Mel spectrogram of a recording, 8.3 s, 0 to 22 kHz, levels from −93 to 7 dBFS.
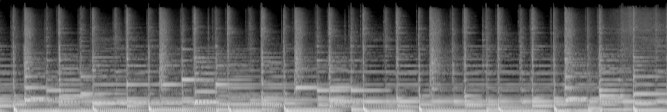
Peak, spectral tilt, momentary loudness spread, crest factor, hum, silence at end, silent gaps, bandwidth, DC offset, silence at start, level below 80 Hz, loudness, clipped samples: -2 dBFS; -6.5 dB/octave; 3 LU; 14 dB; none; 0 s; none; 16.5 kHz; under 0.1%; 0 s; -20 dBFS; -18 LUFS; under 0.1%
